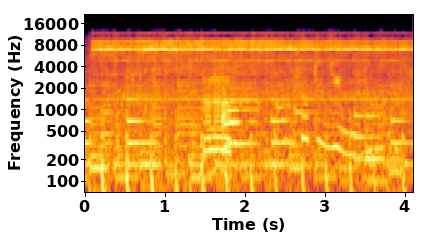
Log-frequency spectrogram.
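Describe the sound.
An alarm clock, held up to a sleeping young woman's ear, rings continuously, a steady bright ringing that carries on throughout while a voice speaks over it.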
